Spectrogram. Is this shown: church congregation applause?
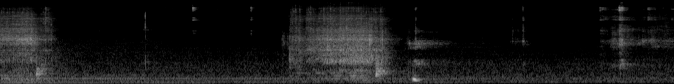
no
